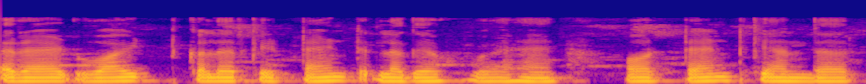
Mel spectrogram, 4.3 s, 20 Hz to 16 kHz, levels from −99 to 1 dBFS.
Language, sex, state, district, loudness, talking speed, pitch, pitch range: Hindi, male, Gujarat, Valsad, -17 LUFS, 180 wpm, 115 Hz, 115-120 Hz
